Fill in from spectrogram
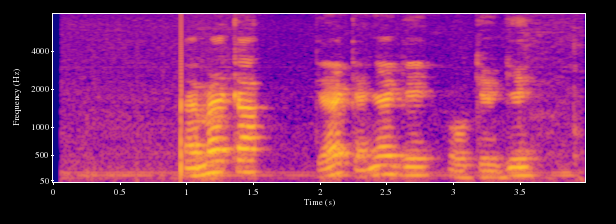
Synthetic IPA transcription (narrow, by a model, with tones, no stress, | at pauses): e˨me˦ka˦ | ɡ̥e˨e˦ke˨ɲe˦ɡɪ˦o˨ke˨ɡɪ˦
